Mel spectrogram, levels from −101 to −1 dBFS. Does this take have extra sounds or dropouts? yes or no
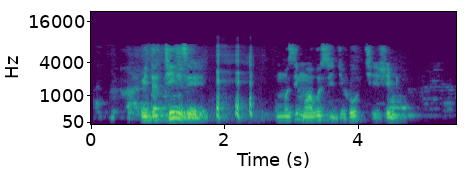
yes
